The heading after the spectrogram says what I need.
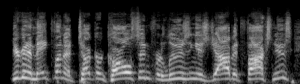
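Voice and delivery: ordinary talk, nothing marked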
